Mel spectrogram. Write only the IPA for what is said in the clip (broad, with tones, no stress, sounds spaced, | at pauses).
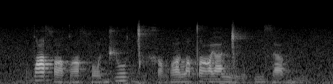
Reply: dˤ a˥ sˤ u˩ dˤ u˩ sˤ y˩ d͡ʒ o˥ ɡ͡ǀ ə˩ x ə˩ ðˤ i˥ l ə˥ tˤ o˥ j a˥ ŋ͡ǀ y˩ o̯ p i˥ z a˧ b i˧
